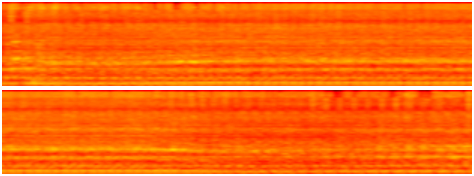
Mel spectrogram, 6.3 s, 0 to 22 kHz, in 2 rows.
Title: Squealing noise on 1986 Honda Goldwing 1200 Aspencade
